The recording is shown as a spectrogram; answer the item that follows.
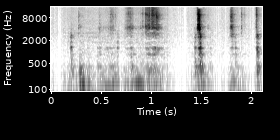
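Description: Near silence, with one faint, short click about one and a half seconds in as a small steel thrust bearing is handled.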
